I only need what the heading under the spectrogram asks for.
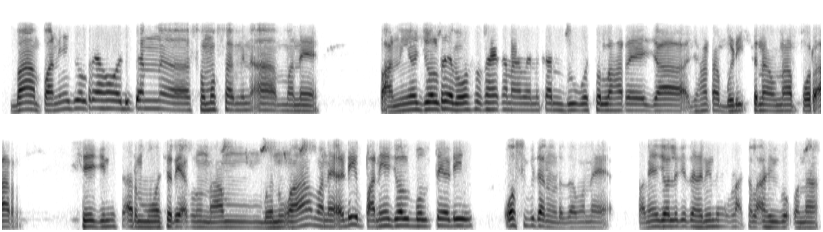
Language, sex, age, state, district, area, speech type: Santali, male, 18-30, West Bengal, Malda, rural, conversation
